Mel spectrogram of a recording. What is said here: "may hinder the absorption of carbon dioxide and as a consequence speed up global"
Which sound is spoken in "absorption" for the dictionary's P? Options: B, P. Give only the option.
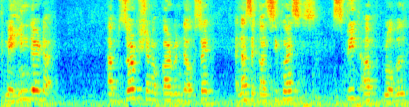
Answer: B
